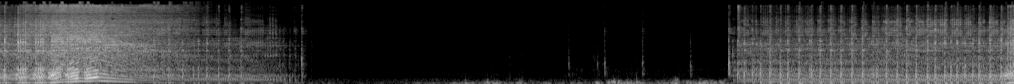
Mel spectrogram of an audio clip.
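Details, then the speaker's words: Husqvarna 455 Rancher chainsaw, bogging fixed after correcting swapped fuel lines; revs up and down cleanly, quiet pause, crisp pickup without bogging; running healthy. "Well guys, I think we have pretty much solved the problem of the 455 Rancher."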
